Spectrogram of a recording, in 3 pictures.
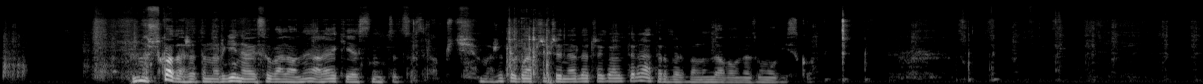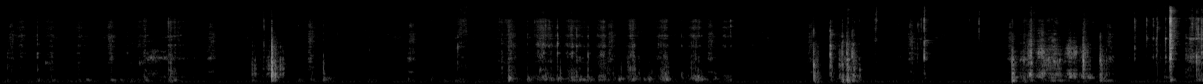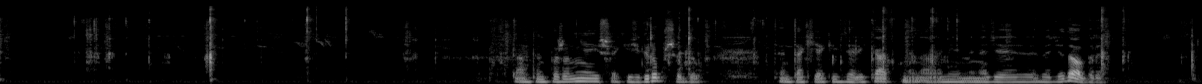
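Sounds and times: scraping and rubbing: 0.0 - 3.2, 9.5 - 14.2, 16.1 - 20.4, 22.1 - 23.2, 28.0 - 29.4
metal parts clicking: 22.2 - 24.2, 24.8 - 28.5.

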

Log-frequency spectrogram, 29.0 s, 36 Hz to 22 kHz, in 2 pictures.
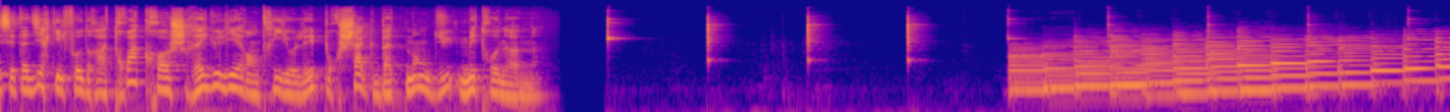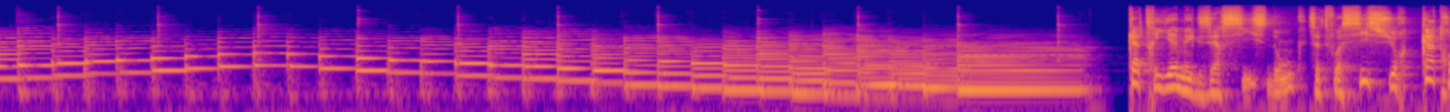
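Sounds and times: metronome clicking: 6.0 - 7.4, 8.0 - 22.4, 23.0 - 25.5
piano playing a scale: 10.1 - 25.6.

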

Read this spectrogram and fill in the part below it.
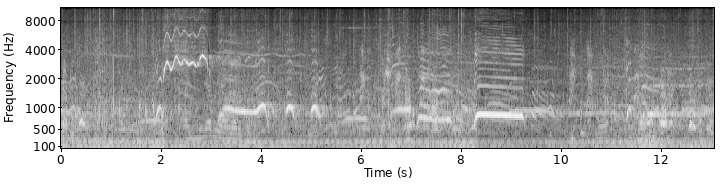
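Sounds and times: people talking on street: 0.0 - 13.0.

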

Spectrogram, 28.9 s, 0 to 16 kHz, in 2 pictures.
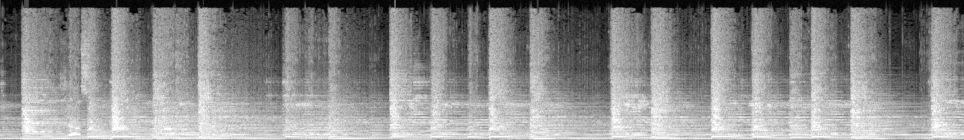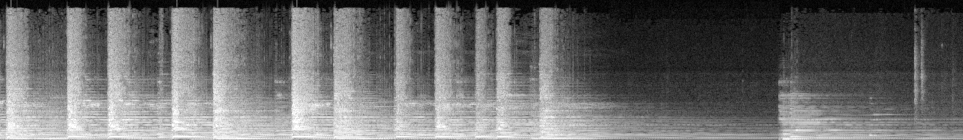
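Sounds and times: upright piano repeated chords: 0.0 - 28.9.

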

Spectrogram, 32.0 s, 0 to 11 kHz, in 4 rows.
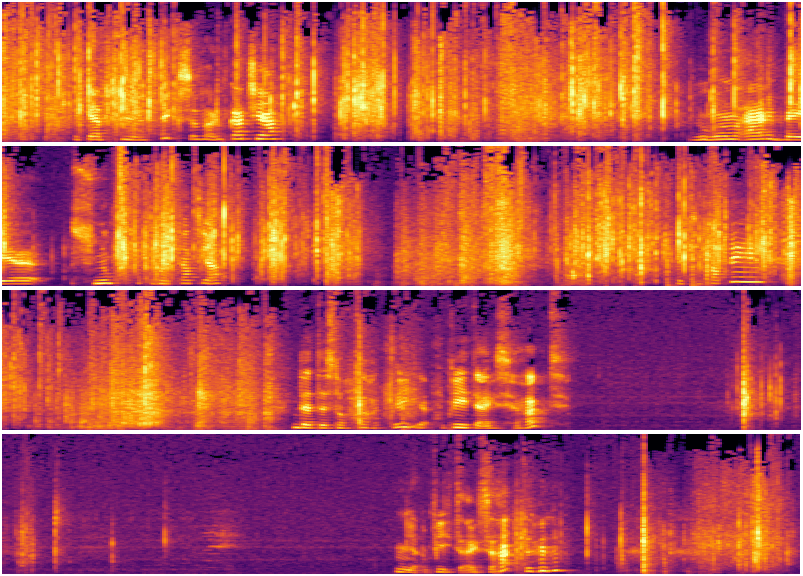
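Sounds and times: plastic sweet packets crinkling: 0.0 - 18.1, 19.2 - 20.7, 23.2 - 25.2, 28.6 - 31.9.

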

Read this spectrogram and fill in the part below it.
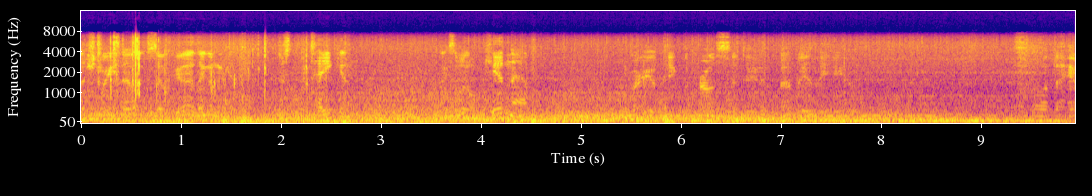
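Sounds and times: car engine rumble: 0.0 - 9.9
road noise: 0.0 - 9.9.

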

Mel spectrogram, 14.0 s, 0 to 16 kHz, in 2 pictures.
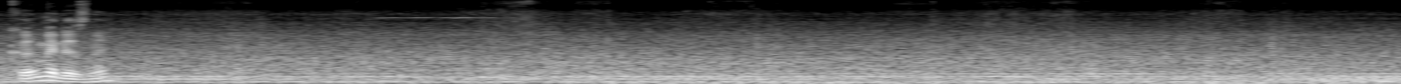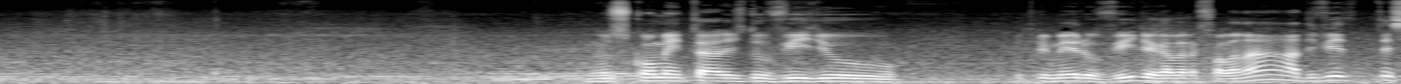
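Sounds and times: mechanical hum: 0.0 - 14.0.

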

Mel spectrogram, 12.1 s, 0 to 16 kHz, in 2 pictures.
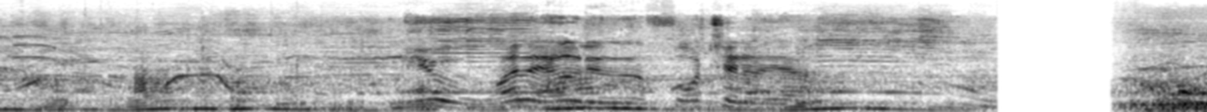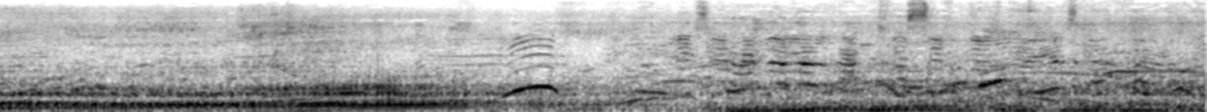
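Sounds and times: crowd whooping: 0.0 - 3.0, 8.0 - 12.0
crowd chatter: 0.0 - 5.0, 5.6 - 12.0
deep engine rumble: 5.6 - 12.0.

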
